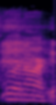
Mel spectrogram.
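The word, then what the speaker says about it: Sklenar: Brandon Sklinner. – Sklinner. – Am I saying that right? – Sklinner. – Sklinar. – Sklinar.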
